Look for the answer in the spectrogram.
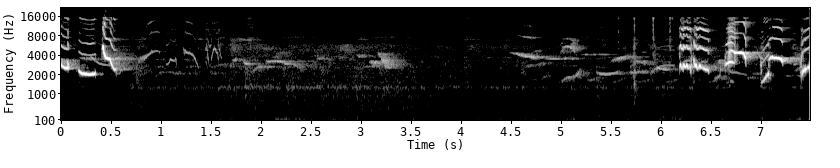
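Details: Lure song of the Oriental magpie-robin, meant to get reluctant birds singing. Loud sharp whistles open the passage. A quiet stretch with faint distant chirps follows, then a burst of rapid varied whistles and chips.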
